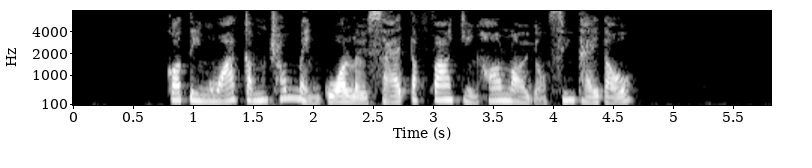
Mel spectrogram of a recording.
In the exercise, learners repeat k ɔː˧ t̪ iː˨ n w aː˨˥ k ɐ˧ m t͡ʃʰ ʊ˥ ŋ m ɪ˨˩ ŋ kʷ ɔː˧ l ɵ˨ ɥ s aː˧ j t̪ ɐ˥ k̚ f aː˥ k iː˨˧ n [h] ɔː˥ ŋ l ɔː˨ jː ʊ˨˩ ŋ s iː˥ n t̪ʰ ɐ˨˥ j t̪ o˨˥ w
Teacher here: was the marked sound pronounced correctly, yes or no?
yes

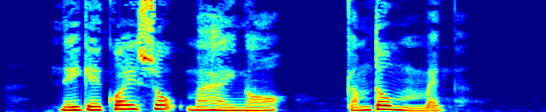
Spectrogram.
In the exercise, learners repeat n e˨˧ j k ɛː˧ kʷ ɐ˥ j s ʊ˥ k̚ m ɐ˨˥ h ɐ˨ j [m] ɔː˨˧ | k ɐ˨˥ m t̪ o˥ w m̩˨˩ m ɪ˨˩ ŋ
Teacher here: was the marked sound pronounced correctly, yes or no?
no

